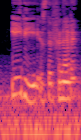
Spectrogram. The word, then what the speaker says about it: EDI: have a specific inquiry why are you named Edie Edie is the phonetic pronunciation of e di that is an acronym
